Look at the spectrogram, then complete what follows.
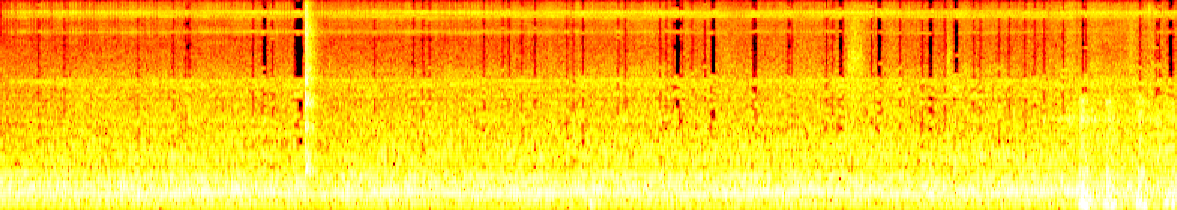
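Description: High-voltage supply driving a Geissler tube, giving a steady electrical hum and buzz. There is a single sharp click about two seconds in and a few brief low knocks near the end.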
